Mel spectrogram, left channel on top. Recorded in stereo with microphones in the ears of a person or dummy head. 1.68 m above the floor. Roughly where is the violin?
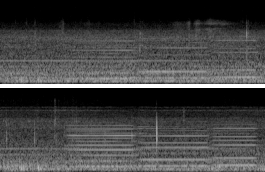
Right.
